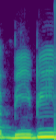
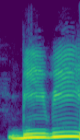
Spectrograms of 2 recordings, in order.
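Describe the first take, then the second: First: बीबी said with b twice; बीबी with b instead of v; wrong form. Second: बीवी with a v in the middle; बीवी spoken biwi, not bibi; correct form. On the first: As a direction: mispronounce it as bibi. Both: Shown as a demonstration. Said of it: "बीबी नहीं".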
